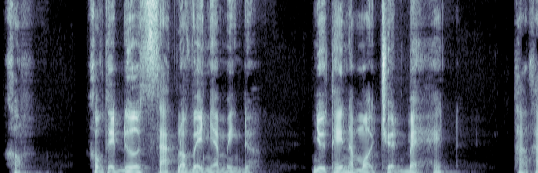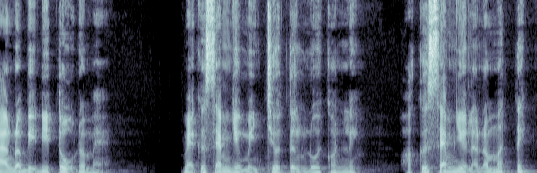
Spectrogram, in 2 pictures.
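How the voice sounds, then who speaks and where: A man's voice: on the low side, moderate pace, long pauses, a little mellow, lightly acted. A man voicing a middle-aged mother who weeps and pleads, blindly protective of her son. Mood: cold pleading. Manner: pleading, weeping. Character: middle-aged mother, doting, tearful, callous.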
